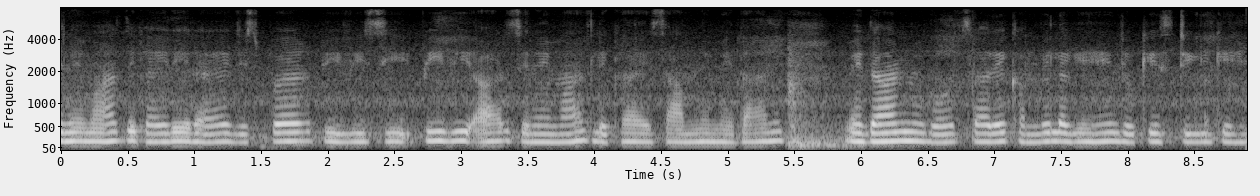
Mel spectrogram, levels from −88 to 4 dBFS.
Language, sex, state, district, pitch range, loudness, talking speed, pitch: Hindi, female, Uttar Pradesh, Jyotiba Phule Nagar, 170-185 Hz, -17 LUFS, 190 wpm, 180 Hz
